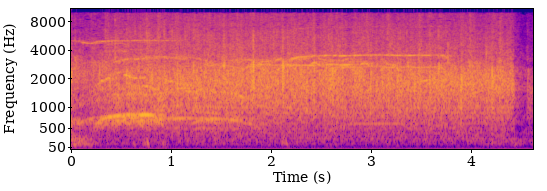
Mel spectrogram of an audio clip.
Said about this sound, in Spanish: Así que los invito para que por favor recibamos como se reciben los grandes con un fuerte aplauso.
